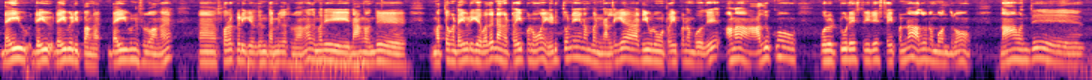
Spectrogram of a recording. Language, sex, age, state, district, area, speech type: Tamil, male, 18-30, Tamil Nadu, Ariyalur, rural, spontaneous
